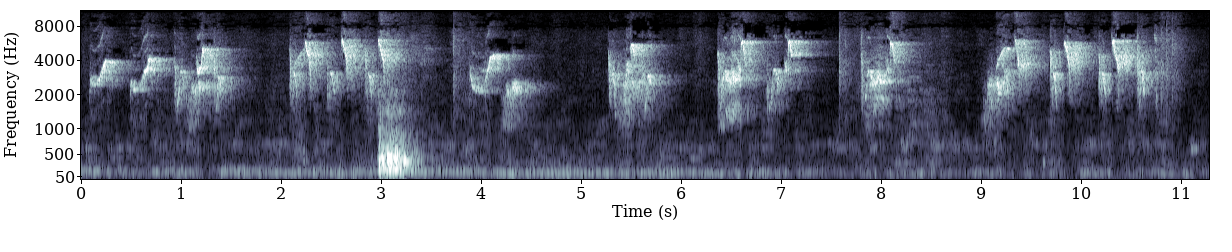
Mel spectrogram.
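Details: Bar-winged prinia sings loudly while kept near a myna: clusters of high, sharp chirps and twitters, with pauses between, plus one brief broad click and a low background hum.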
